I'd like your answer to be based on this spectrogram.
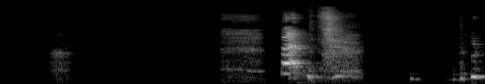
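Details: Self-induced sneeze in a sneezing-challenge clip: a hissing intake builds into one sharp, explosive sneeze, followed by soft breaths and a small vocal sound.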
